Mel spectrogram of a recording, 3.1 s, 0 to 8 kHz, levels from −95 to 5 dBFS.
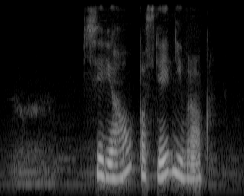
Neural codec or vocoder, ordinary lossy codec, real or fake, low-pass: autoencoder, 22.05 kHz, a latent of 192 numbers a frame, VITS, trained on one speaker; none; fake; 7.2 kHz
